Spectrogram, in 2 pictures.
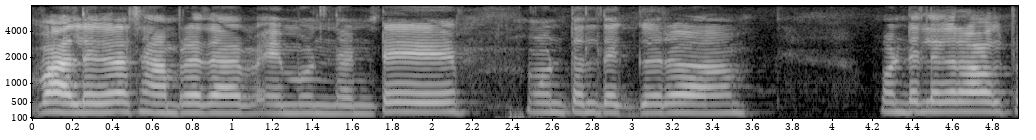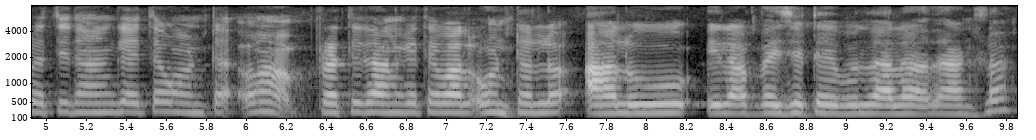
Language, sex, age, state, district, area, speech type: Telugu, female, 18-30, Telangana, Nalgonda, urban, spontaneous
